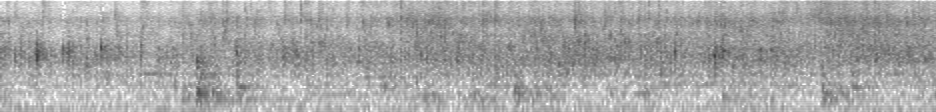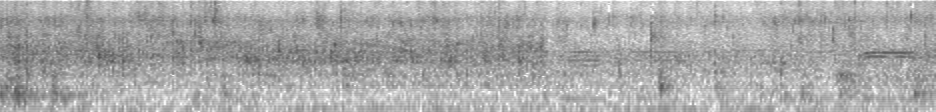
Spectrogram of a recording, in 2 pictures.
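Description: Sliced onions sizzling in hot oil in a pan, with a steady hiss, while a wooden spatula stirs them and scrapes the pan a few times.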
